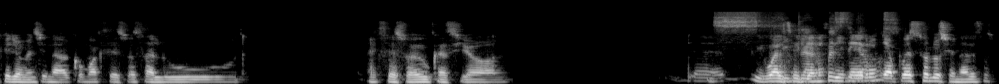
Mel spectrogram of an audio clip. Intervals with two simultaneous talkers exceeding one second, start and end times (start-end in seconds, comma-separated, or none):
7.1-9.1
